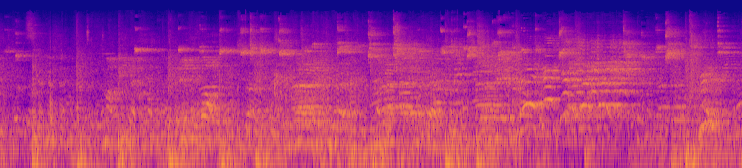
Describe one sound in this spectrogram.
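Young people shout and call out with animation in a gym.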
